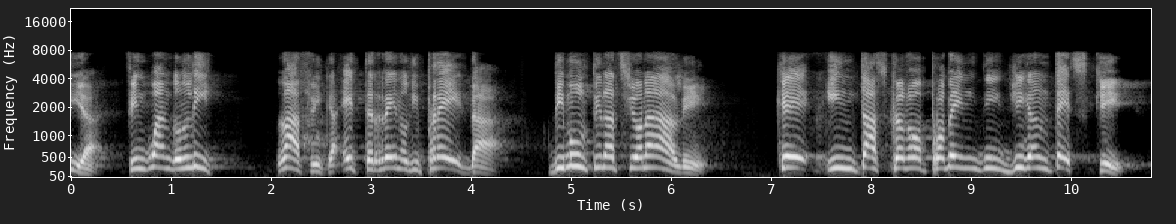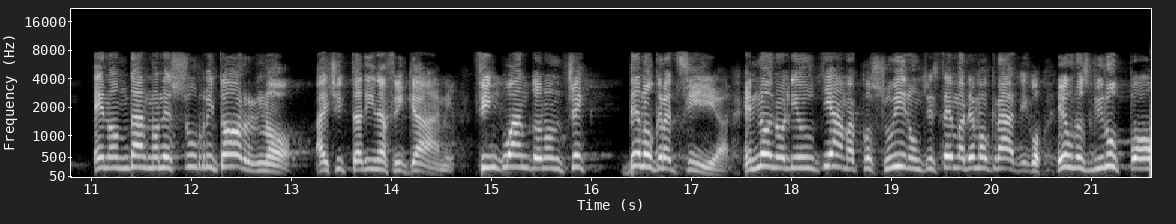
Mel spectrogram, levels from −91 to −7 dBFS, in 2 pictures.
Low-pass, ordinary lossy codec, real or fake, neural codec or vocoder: none; none; fake; codec, 16 kHz, 4 kbps, X-Codec, HuBERT features, trained on general audio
